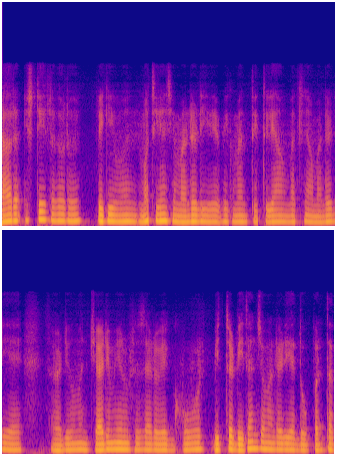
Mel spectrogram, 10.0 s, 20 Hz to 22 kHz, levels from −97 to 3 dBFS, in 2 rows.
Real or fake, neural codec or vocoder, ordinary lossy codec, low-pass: fake; codec, 24 kHz, 0.5 kbps, DualCodec; none; 7.2 kHz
